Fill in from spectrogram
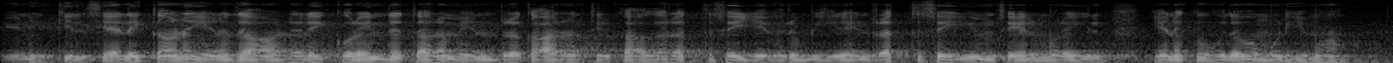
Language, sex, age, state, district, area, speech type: Tamil, male, 18-30, Tamil Nadu, Perambalur, rural, read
